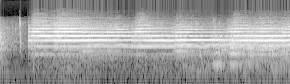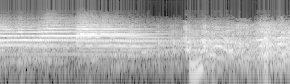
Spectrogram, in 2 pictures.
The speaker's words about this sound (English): Door chimes need tuning.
